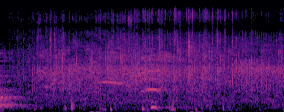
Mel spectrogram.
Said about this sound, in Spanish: Aplausos para Murga do Naveiro.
